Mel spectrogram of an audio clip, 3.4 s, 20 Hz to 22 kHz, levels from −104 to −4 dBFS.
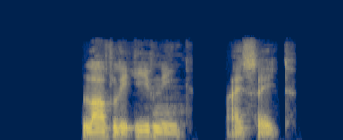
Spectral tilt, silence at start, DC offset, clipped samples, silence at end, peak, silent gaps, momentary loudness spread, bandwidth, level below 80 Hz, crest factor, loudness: -5 dB/octave; 0.85 s; under 0.1%; under 0.1%; 0.5 s; -6 dBFS; 1.97-2.26 s; 16 LU; 8.2 kHz; -68 dBFS; 24 dB; -27 LUFS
